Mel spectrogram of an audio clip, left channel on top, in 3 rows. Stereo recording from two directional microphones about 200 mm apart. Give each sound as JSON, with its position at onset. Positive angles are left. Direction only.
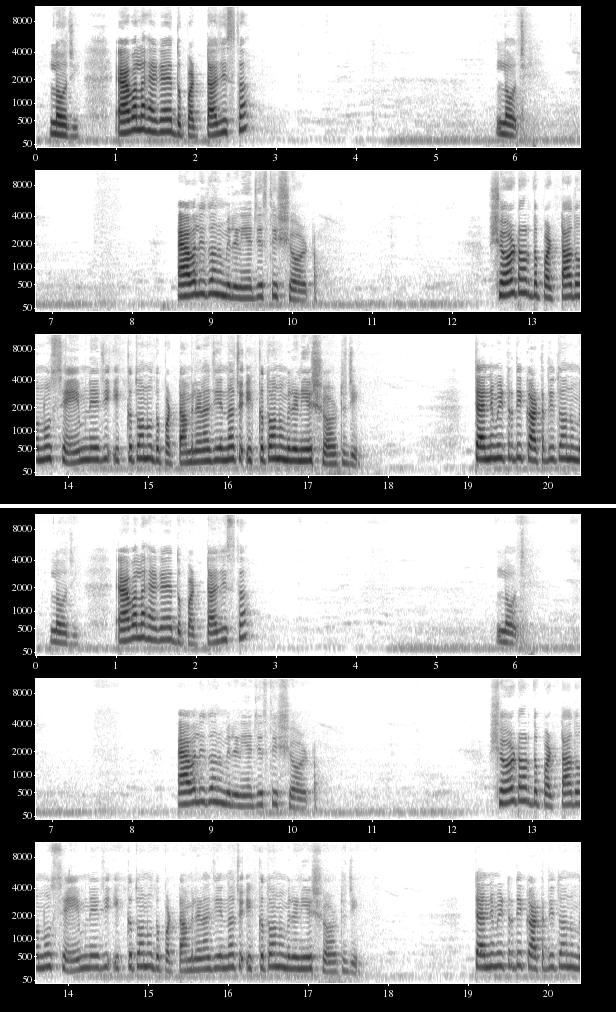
{"t": 0.2, "sound": "a woman's voice", "side_deg": 55}
{"t": 5.7, "sound": "a woman's voice", "side_deg": 55}
{"t": 8.5, "sound": "a woman's voice", "side_deg": 45}
{"t": 12.5, "sound": "a woman's voice", "side_deg": 35}
{"t": 19.0, "sound": "a woman's voice", "side_deg": 50}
